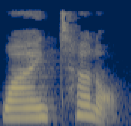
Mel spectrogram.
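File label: "wind tunnel", English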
